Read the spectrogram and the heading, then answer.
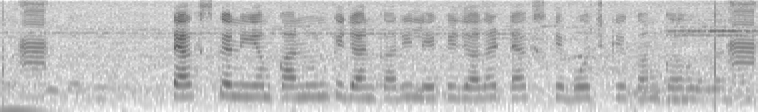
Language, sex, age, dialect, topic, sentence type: Bhojpuri, female, 18-24, Western, banking, statement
